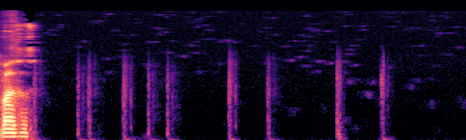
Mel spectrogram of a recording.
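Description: Light footsteps tap on wooden planks.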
